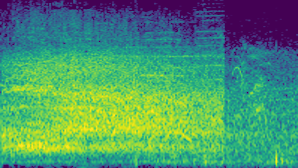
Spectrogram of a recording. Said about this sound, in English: Every time she kicks it, crowd plays up to the group beautifully, shouting Zika every time she kicks it or has a hand in the game.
